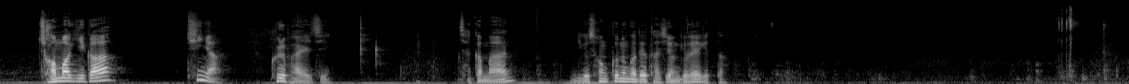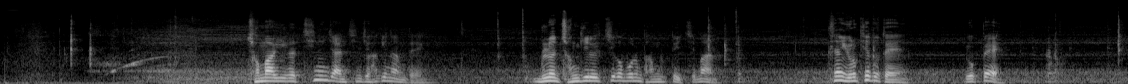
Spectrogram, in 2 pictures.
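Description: A man talks calmly and explains, close to a microphone.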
